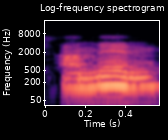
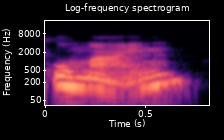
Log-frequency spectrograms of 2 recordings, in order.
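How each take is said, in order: First: It is said the Sephardi way. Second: It is said the Polish Hasidic way. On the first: The speaker calls it right. "La pronunciación correcta para la palabra amén es amén" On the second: The speaker calls it wrong.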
